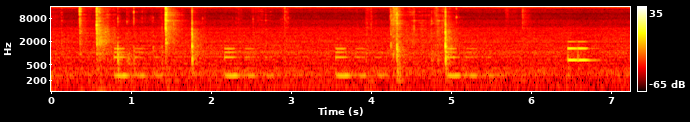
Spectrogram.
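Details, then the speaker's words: Short electronic beeps and touchscreen tones from an Ethicon Endo-Surgery G11 ultrasonic surgical generator, with an alert tone reporting no instrument connected. "Не найден інструмент. Ну нам інструменту не дали."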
